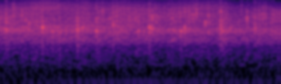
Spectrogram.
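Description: Congregation applauding with steady clapping.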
